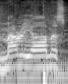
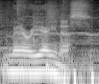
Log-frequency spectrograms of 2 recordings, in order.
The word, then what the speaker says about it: Marianas: And together we have trawled the depths of the Marianas Trench to bring you two unidentifiable octopi from the mists or depths of time for you to decide which is most luminous. – I'm pretty sure it's pronounced Marianas.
